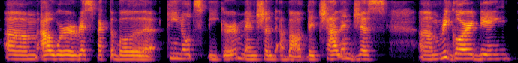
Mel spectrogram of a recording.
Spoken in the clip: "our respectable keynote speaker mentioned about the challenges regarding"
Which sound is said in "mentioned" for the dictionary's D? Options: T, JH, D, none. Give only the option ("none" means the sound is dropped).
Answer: D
